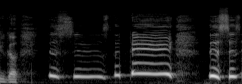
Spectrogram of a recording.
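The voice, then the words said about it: Singing in a very high voice. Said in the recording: “This lady would sing in this high, high voice.”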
